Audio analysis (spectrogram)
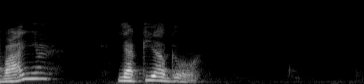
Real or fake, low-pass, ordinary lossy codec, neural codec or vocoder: fake; 7.2 kHz; none; codec, 24 kHz, 0.9 kbps, WavTokenizer, medium music audio release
